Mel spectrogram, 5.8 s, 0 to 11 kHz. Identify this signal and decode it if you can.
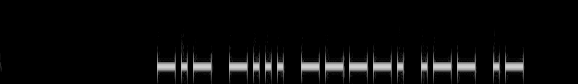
Morse code, heard as a keyed tone, about 20 wpm, 700 Hz. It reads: KB9WA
